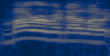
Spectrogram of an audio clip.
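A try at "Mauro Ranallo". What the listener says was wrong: You still can't say his name right. There's literally no E's in his name.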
